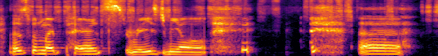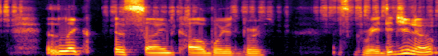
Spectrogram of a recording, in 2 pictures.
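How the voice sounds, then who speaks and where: Young man from France, mellow voice, rambling chat, frequent laughs. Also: mid-range voice. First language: French. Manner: rambling, laughs often, restarts and trails off. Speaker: drawing vlogger. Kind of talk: casual rambling chat while drawing.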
